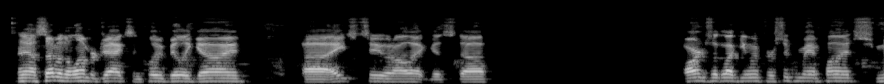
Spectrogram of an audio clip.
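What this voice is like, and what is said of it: Hoarse, strained voice. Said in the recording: “I'm losing my voice for real.”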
